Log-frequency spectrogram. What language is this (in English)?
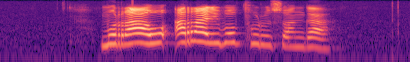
Venda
